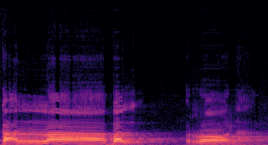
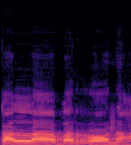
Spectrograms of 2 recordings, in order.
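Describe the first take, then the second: First: A brief stop without breath comes after 'bal'. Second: 'bal' runs straight into 'rana' with no stop. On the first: The words 'bal' and 'rana' stay clearly separate. The speaker calls it right. "Berhenti sejenak tanpa napas" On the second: It sounds as if the words say 'baron'. The speaker calls it wrong. "kalau disambung"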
